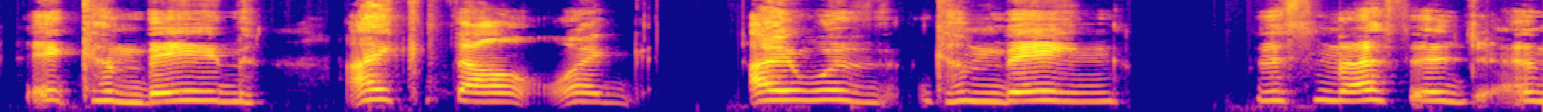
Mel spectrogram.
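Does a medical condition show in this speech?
Yes: cerebral palsy; spastic, ataxic features.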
